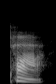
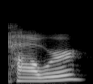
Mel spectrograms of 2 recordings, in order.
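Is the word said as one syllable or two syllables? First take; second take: one; two. First: The word is reduced to one long 'ah' syllable. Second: The word is said as two full syllables. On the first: "it's pa. They just apparently just reduce everything" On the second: "Instead of power"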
